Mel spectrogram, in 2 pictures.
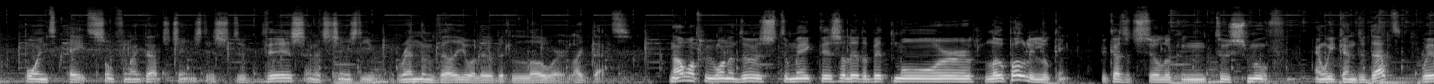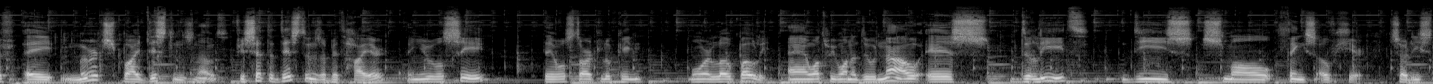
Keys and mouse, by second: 6.6-12.7 middle drag, 13.6 shift+a, 16.9-28.6 shift+drag.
